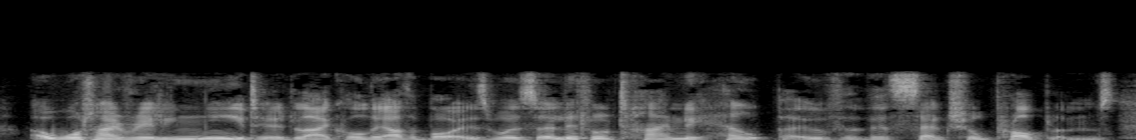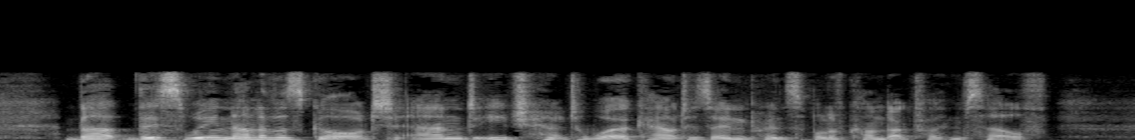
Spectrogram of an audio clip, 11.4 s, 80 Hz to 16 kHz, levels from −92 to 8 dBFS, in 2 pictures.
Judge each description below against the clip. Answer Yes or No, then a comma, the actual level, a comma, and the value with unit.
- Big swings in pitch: Yes, wide, 6.1 semitones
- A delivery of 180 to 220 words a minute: Yes, average, 200 wpm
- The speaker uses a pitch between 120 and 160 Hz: Yes, low, 135 Hz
